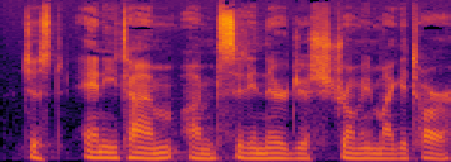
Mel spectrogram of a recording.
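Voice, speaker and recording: A man talks with a medium pitch and a somewhat breathy voice. The recording is very clean, with a silent background. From New Mexico, Albuquerque. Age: 40s. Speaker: hunting guide. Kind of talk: casual interview.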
